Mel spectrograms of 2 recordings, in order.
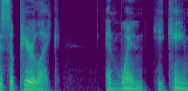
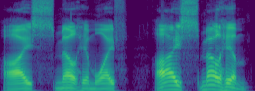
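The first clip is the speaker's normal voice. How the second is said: slow, loud giant sniffing out prey; slow ogre growl; 4 dB louder, slower than usual. A narrator's reading. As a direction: drag out each word like a menacing giant.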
